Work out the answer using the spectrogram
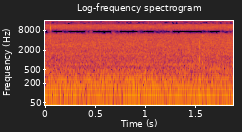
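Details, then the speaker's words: Car engine running after replacing alternator with shot bearing (noisy only under load; water pump also replaced earlier): even, steady hum with no squeal or whine; charging system quiet and healthy. "and the noise is gone no more noise in my car"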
